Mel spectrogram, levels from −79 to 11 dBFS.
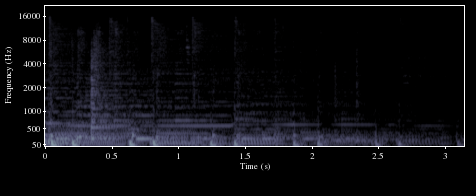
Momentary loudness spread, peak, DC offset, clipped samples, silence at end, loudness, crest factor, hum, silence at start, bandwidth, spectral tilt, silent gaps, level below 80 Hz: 16 LU; -22 dBFS; under 0.1%; under 0.1%; 0 s; -42 LUFS; 18 dB; none; 0 s; 16 kHz; -6 dB/octave; none; -46 dBFS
